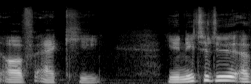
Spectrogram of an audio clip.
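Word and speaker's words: aqui: care care is more Spanish standard Brazilian Portuguese pronunciation key so repeat after me a key right now let's go through each of these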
